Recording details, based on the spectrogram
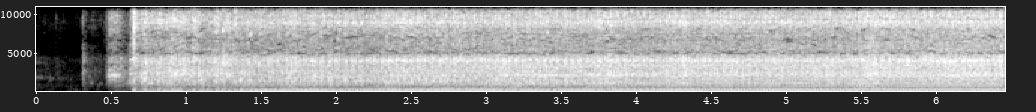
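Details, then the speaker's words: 1972 Triumph Bonneville T120 twin, Mikuni carbs, kick start, first start-up attempt, after cleaning spark plugs, choke off: catches at once and settles into steady even throb, no misfire, clean on both cylinders. "that sounds better so sounds better to me john it sounds happier"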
